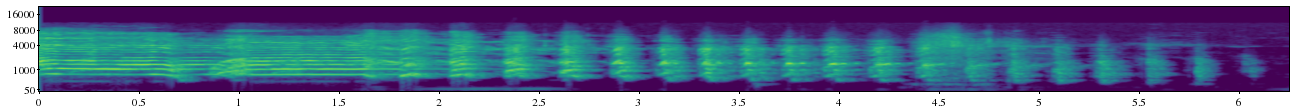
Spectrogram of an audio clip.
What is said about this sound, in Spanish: Pero lo extraño es que no se ve por ninguna parte. Solo escuchan el grito agudo. En verdad, es el chillido del pajarraco de la selva.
